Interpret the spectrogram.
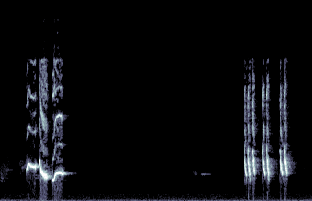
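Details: Orange-headed thrush singing vigorously, a natural-voice lure recording: a loud burst of slurred whistles and rattling chips, a long silence, then three quick clipped chirp clusters close together.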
